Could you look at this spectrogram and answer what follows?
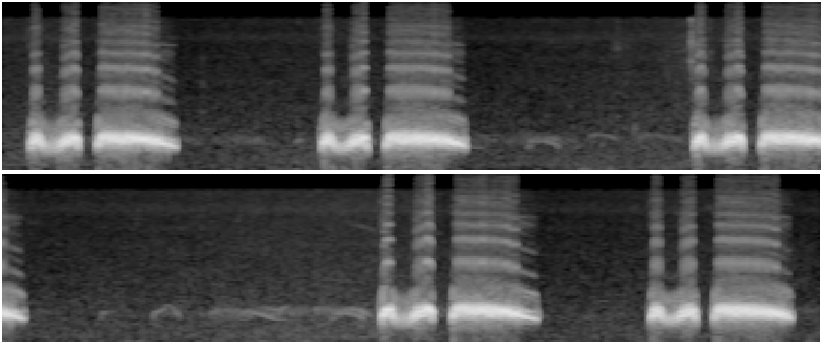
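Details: Spotted dove luring a wild dove as a decoy: five low, resonant phrases, a clipped double note then a long coo each time, with longer pauses midway through.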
